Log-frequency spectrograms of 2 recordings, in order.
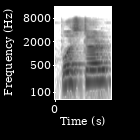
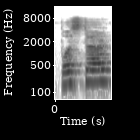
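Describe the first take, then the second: Both takes have the same delivery.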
